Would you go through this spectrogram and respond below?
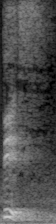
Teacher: the TH fronting of English words would be replaced with the initial consonants such as D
